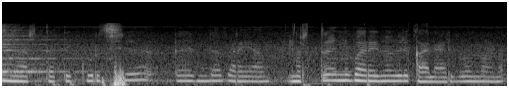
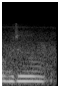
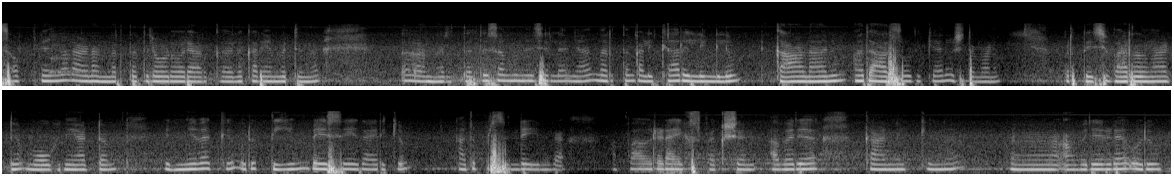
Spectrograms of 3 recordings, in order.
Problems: low volume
